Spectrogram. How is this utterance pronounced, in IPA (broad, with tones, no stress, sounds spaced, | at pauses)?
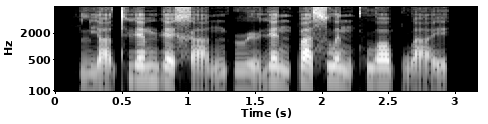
l j ä˨˩ t̪ʰ ɥ ɛ˥ m ɥ ɛ˥˩ x a˨˩˦ n | ɻ ɻ̩˨˩ ɥ ɛ˥˧ n p ä˥˧ s w ə˥˩ n pʰ w ɔ˥ p w a˨˩˦ ɪ̯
